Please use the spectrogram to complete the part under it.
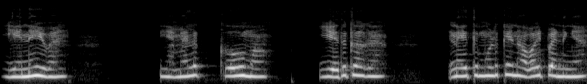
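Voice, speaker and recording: A woman doing a cartoon heroine in love, anxious and clingy, speaking in a very high, soft-toned voice with a mellow, dark timbre. She pleads with emotion, and the audio sounds dull and lo-fi. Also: flat delivery, measured pace. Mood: hurt. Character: young woman, clingy, anxious and devoted lover.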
